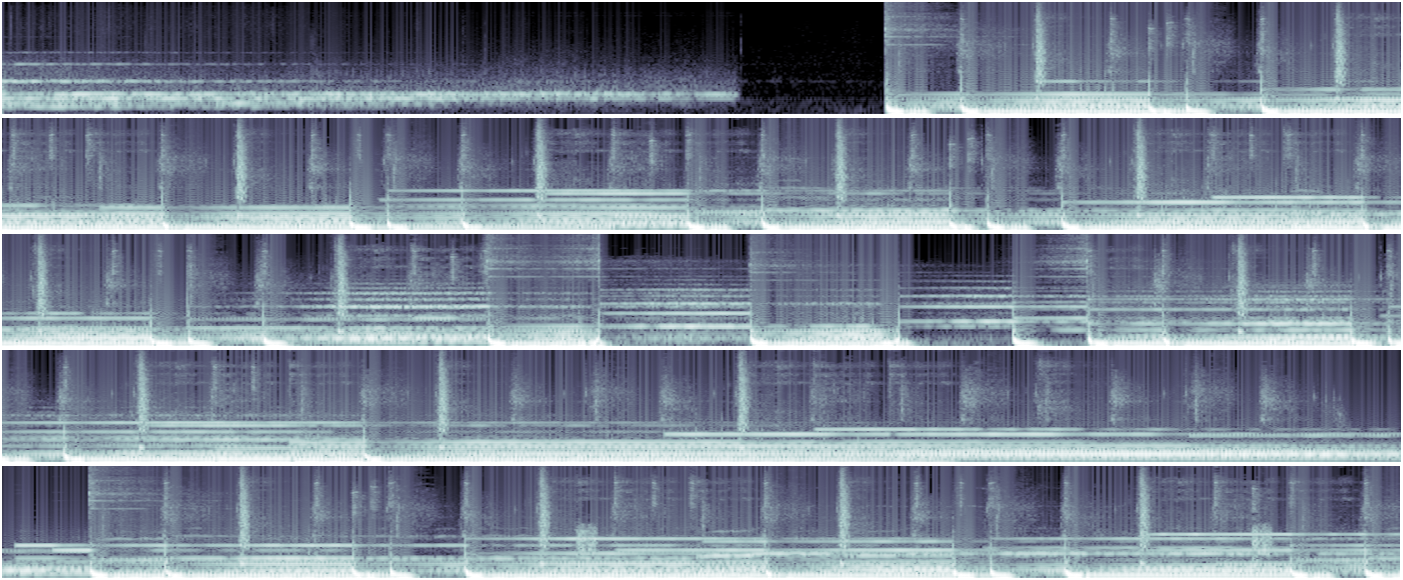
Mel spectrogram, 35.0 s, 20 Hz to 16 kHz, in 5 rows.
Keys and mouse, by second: 1.7 alt+click, 7.0 shift+click, 9.3 alt+click, 18.2 alt+click, 20.0 double click, 22.8 shift+click, 24.0 alt+click, 27.2 alt+click, 32.8 alt+click.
